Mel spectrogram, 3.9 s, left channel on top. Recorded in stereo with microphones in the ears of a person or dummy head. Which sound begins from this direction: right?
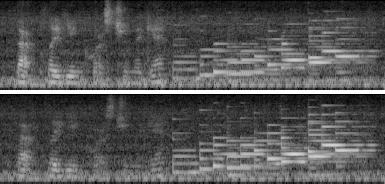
A ringtone, at 1.7 s.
